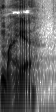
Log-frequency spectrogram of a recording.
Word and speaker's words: Maja: Because I watched this with subtitles, and so it's spelled M-A-J-A. – Did you hear it pronounced, though? – It's Maya.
